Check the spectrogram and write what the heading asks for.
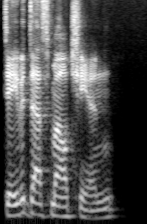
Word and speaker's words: David Dastmalchian: I'm really excited today to talk to this gentleman here, David Dastmalchian. Okay, that's how you pronounce his name.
